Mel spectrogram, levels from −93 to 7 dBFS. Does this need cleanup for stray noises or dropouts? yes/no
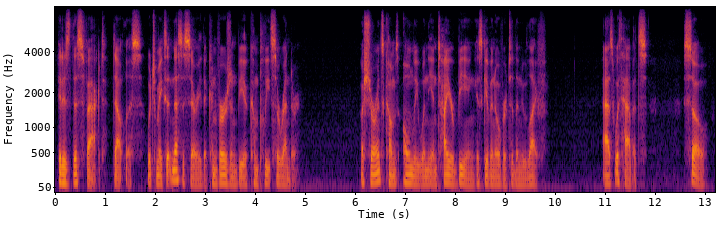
no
